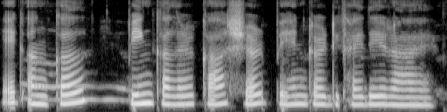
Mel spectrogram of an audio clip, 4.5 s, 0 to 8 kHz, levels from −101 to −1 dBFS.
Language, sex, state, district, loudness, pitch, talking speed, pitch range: Hindi, female, Arunachal Pradesh, Longding, -18 LUFS, 230 Hz, 160 wpm, 220-245 Hz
